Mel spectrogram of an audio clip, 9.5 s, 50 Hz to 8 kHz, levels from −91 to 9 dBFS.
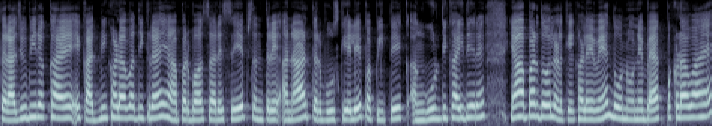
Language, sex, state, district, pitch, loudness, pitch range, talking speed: Hindi, female, Uttar Pradesh, Budaun, 245 Hz, -13 LUFS, 220-265 Hz, 245 wpm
